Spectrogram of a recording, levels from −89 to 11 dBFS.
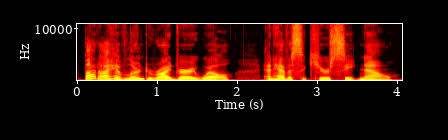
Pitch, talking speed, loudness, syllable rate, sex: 210 Hz, 205 wpm, -16 LUFS, 5.1 syllables/s, female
